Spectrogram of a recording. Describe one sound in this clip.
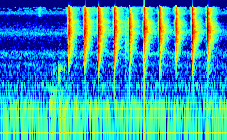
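A paintbrush taps rapidly and evenly against another brush.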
